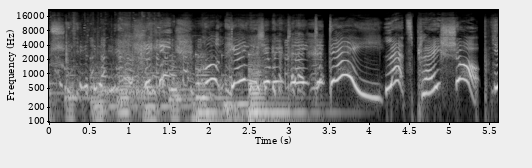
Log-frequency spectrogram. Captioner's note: giggles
